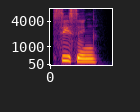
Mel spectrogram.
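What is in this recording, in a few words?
"ceasing", American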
